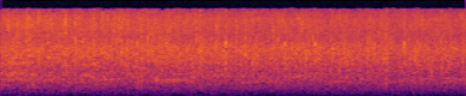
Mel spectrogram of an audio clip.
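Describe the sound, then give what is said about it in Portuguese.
A crowd claps steadily for several seconds, a dense, even wash of many hands with no pauses and no voices over it. “Aplauda ele, sirva ele.”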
